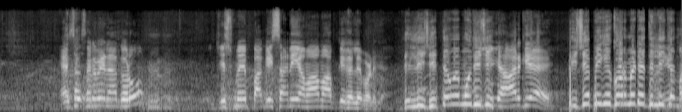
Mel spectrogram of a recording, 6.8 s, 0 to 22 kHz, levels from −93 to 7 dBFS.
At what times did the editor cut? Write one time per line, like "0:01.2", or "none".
0:03.9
